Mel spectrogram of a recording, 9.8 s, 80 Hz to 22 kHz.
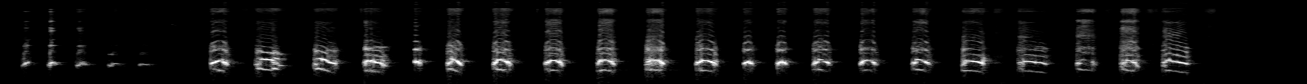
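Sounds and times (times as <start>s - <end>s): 
chicken: 0.1s - 9.1s.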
